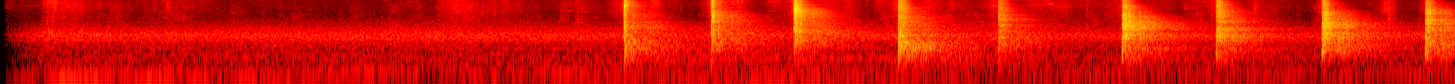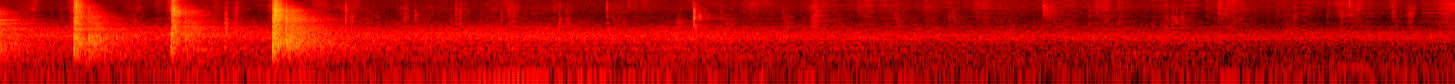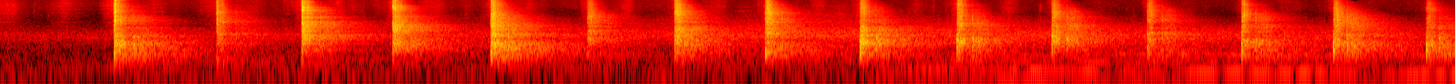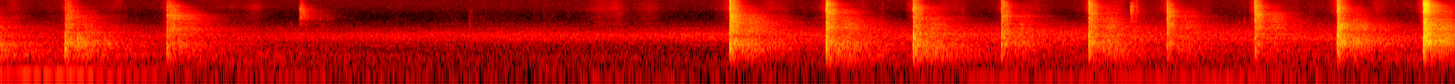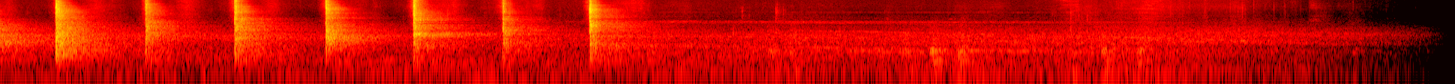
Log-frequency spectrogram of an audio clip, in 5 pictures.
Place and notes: Hand clapping in the tunnel, Nádraží Braník, Praha-Praha, Czechia - Hand clapping in the tunnel
Here there is a long concrete tunnel under the road and tram tracks. There are some nice echoes and clapping your hands while walking though is a way to hear them. Trams sound through the tunnel structure as they pass overhead.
